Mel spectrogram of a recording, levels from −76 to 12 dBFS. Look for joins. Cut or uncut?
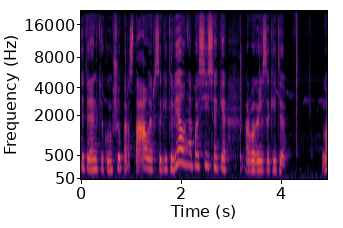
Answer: uncut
